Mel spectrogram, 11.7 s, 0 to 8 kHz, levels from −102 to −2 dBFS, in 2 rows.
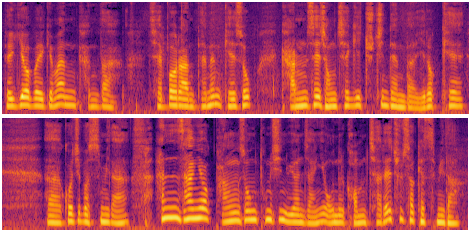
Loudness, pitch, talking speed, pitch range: -19 LUFS, 150 Hz, 285 characters per minute, 140-165 Hz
